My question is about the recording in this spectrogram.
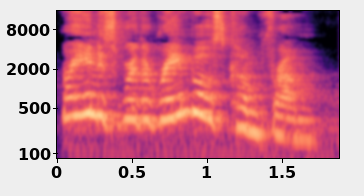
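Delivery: high, loud, cheerful dog voice; high-pitched happy talking dog; Lucky the dog. A narrator's reading. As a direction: chirp it like a happy puppy. Cheerful dog talks of rainbows.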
